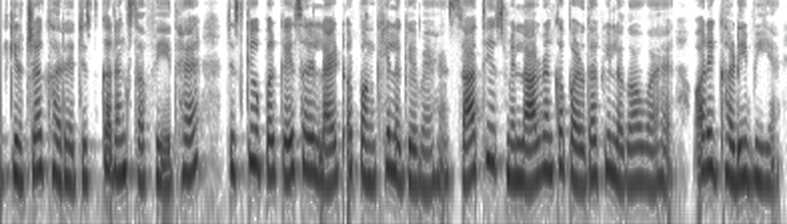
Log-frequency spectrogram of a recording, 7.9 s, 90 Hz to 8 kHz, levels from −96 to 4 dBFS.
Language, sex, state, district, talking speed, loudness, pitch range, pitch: Hindi, female, Bihar, Saran, 245 wpm, -23 LUFS, 215-260 Hz, 235 Hz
